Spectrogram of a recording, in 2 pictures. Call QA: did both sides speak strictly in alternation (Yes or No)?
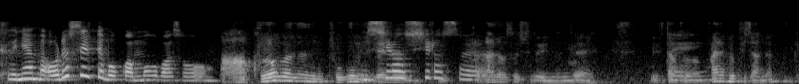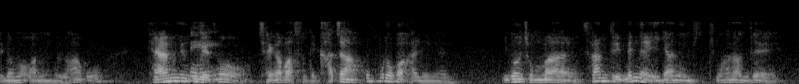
No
